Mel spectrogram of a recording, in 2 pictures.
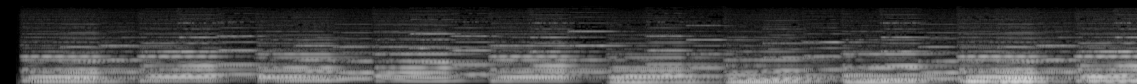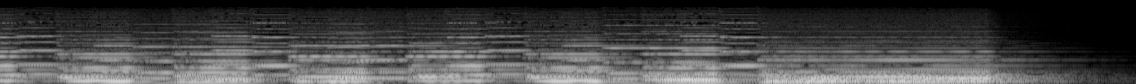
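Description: Sampled church pipe organ (ProjectSAM's Organ Mystique virtual instrument, recorded from a church organ in a historic Dutch village) playing a slow progression of sustained chords that change about once a second. Deep bass pedal notes join about seven and a half seconds in, and the final chord fades out near the end.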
